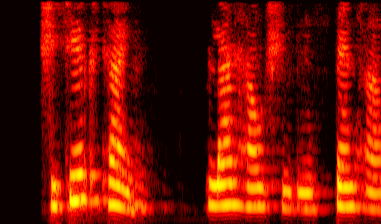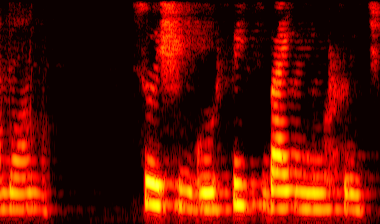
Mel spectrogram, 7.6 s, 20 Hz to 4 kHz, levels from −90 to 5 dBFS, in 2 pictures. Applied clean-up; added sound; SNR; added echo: neural mask model DeepFilterNet 3.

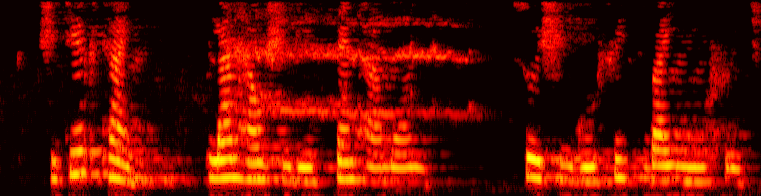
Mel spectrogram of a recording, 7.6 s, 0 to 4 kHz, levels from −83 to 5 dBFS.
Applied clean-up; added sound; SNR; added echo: classical method WPE with log-MMSE.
